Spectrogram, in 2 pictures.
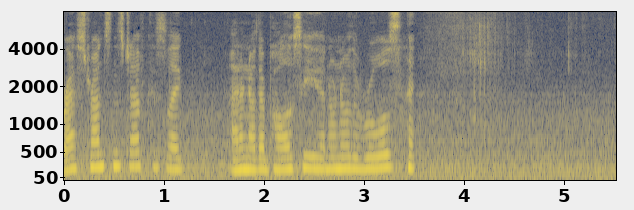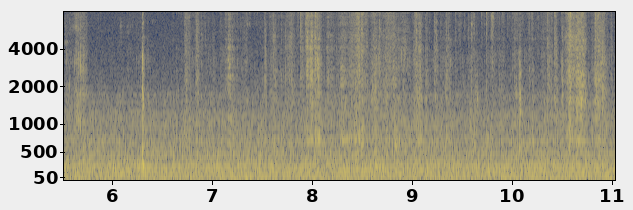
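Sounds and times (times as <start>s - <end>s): chewing crunchy food: 3.8s - 11.0s.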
